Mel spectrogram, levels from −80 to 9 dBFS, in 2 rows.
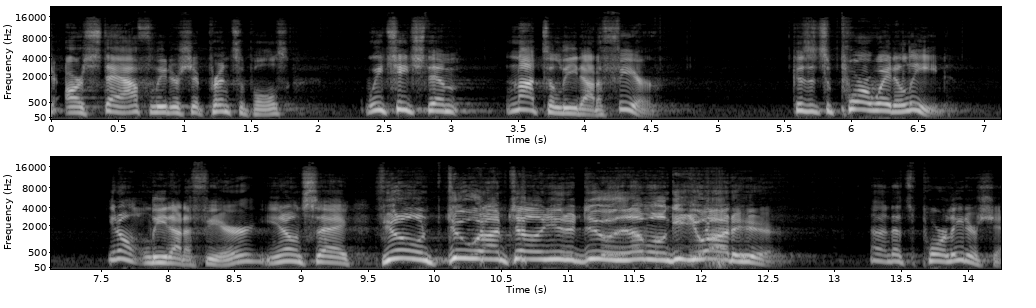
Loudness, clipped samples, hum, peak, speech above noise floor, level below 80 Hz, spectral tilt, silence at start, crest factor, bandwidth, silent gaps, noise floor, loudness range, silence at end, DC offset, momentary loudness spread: -19 LUFS; under 0.1%; none; -2 dBFS; 43 dB; -64 dBFS; -4.5 dB/octave; 0 s; 18 dB; 16 kHz; none; -62 dBFS; 6 LU; 0 s; under 0.1%; 12 LU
